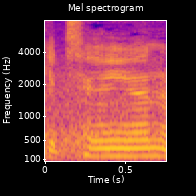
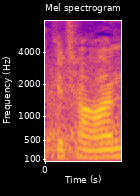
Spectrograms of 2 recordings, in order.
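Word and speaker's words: Catan: other thing they have giant versions of different katan or katan depending on how you want to pronounce it with tokyo highway here a giant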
